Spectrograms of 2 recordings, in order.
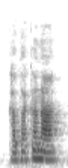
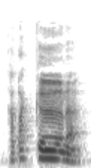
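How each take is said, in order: First: The stress is on the last syllable. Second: The stress is on the second-to-last syllable. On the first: The speaker calls it right. "com a tonicidade no final" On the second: The speaker calls it wrong. "com som de paroxítona"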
